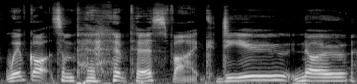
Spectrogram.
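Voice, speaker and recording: A woman's voice: low-pitched, lively intonation, slow pace. A woman with a New Zealand accent improvising playfully and casually as a player in a tabletop game. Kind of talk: casual in-character improv chat.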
